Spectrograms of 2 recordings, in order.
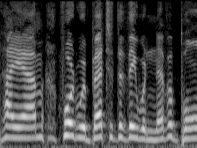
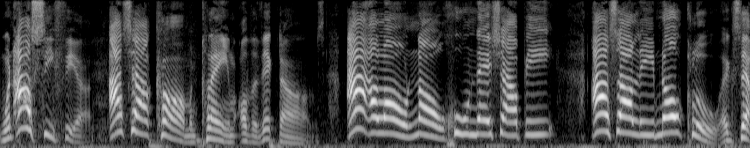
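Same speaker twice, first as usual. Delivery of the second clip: put-on old-fashioned dialect, sing-song; 5 semitones higher than usual. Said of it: "read it in proper, uh, dialect of the time".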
